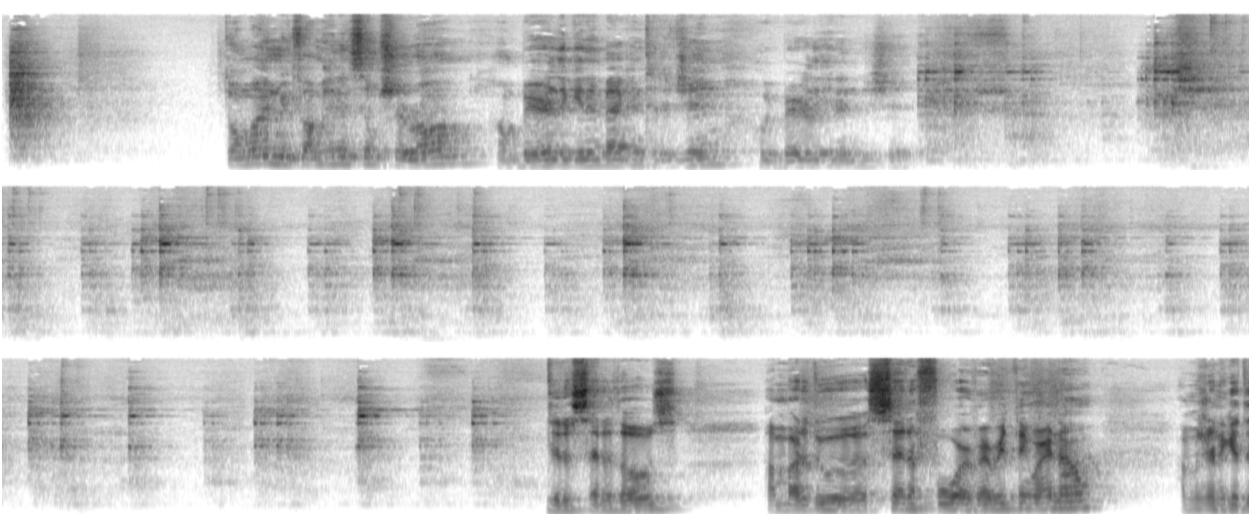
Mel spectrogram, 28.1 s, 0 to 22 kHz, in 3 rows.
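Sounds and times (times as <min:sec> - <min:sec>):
weight plates clinking: 0:06.8 - 0:22.8.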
